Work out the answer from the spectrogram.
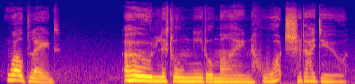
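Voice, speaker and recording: A woman's voice: deep voice, extremely slow, mellow, no room sound, full character voice. A woman voicing a sly elf rogue in a video game, playful and flirtatious with a theatrical, threatening edge. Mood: amused, deliberating. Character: sly elf woman rogue, former slave, teasing and menacing. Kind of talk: video game character acting.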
